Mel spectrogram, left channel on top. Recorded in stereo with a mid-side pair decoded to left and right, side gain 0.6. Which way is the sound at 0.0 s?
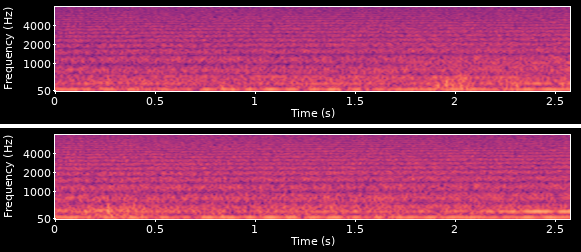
20° right.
